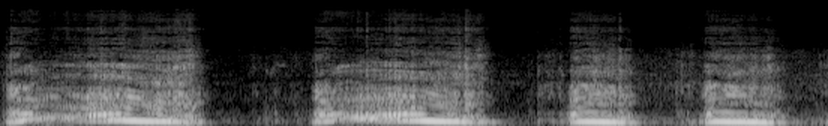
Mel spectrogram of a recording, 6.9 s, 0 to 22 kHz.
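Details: Old Jock, a male lion, roaring on 10 October 2023: two long, deep, moaning roars followed by two shorter grunting roars, each about a second long, with quiet gaps between them.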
